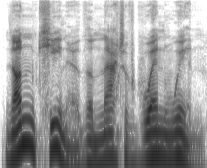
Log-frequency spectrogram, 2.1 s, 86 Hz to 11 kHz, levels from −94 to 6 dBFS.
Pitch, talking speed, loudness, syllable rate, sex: 110 Hz, 200 wpm, -18 LUFS, 4.1 syllables/s, male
